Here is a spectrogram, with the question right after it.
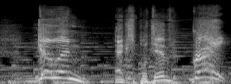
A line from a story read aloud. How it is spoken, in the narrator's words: he allegedly shouted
